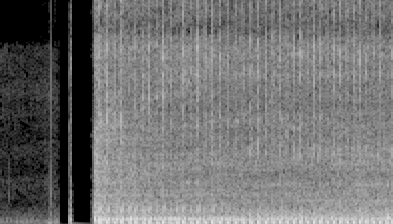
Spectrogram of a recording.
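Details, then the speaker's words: Old riding mower engine, governor adjusted down as far as possible: catches and immediately races at a high, hard pulsing run instead of idling; over-revving whenever the throttle plate opens, cause unconfirmed. "any throttle at all, like that throttle plate opens and it's way over revving. I've got the governor adjusted as much down as I can get it."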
